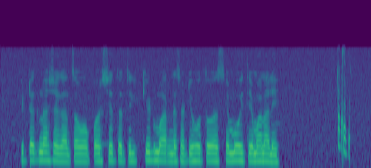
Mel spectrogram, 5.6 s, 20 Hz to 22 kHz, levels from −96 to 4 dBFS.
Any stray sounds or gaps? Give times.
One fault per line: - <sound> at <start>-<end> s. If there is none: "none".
- chirp at 5.0-5.3 s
